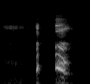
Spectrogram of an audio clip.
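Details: Small child with a cough: two short coughs after a faint breath.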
